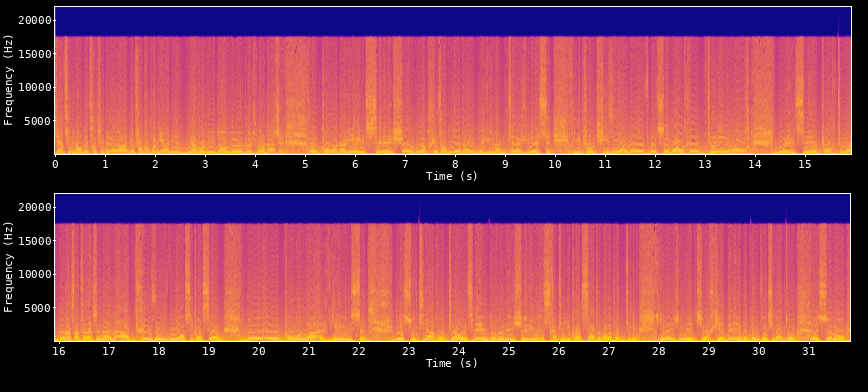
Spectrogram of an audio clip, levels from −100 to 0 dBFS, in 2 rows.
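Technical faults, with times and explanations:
Throughout, stuck bit: harsh, buzzy distortion on everything, with gaps filled by loud noise. That's likely one high-order bit stuck, knocking values by steps around -10 dBFS.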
